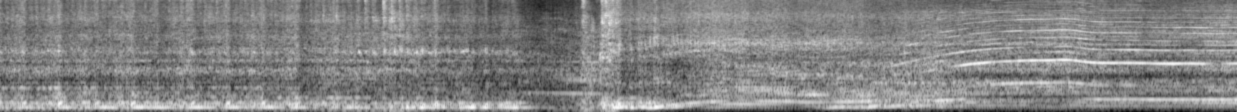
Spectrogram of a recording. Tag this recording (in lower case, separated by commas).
outside, urban or man-made, vehicle, car, music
